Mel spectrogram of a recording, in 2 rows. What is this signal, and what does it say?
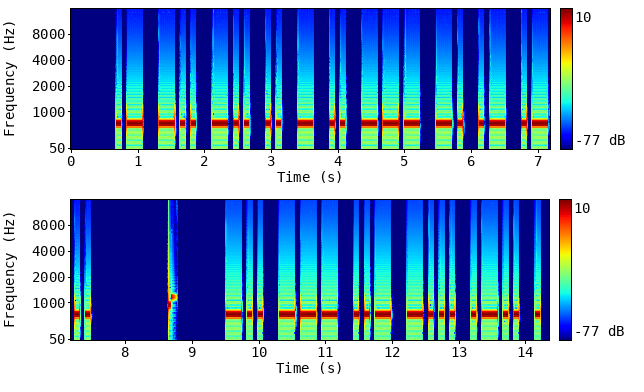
Morse code, heard as a keyed tone, about 15 wpm, 700 Hz. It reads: ADDITIONAL DOUBLE
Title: Sentences from Top 1400 Words - New Word Drill Alt - 15wpm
